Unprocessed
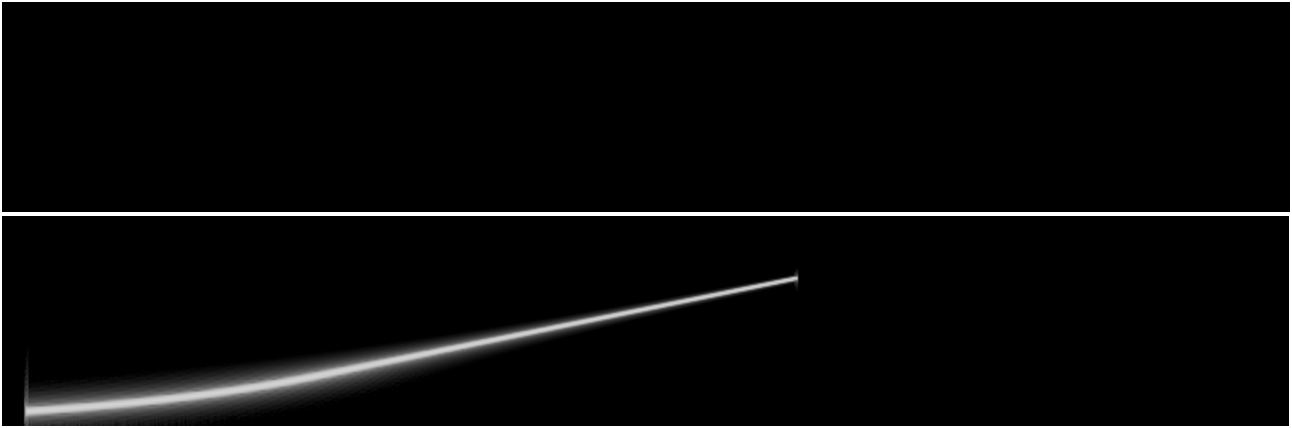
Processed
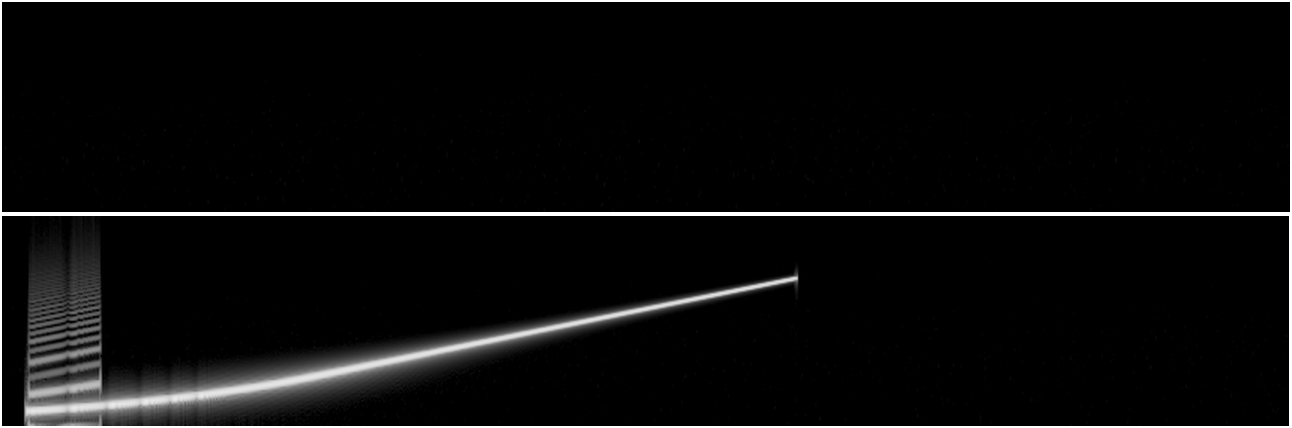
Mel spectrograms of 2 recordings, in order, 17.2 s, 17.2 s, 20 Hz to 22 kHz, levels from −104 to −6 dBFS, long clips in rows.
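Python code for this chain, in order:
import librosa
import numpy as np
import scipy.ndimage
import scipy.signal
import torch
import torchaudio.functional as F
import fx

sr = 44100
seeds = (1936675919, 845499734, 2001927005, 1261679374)

y = fx.hum_notches(x, sr, base_hz=60, count=10)
y = fx.running_max(y, sr, window=17, at=(8.76, 9.24))
y = F.gain(torch.from_numpy(y), 7.0).numpy()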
